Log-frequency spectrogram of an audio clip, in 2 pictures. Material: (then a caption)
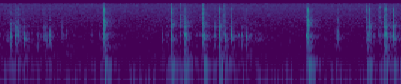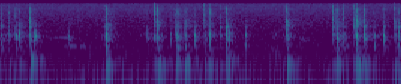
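Plastic. Fingertips type on the keycaps of a black, backlit Royal Kludge plastic mechanical keyboard. Quick bursts of clacky keystrokes with brief pauses combine a low, hollow thock with bright, crisp clicks, and each stroke dies away almost instantly.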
